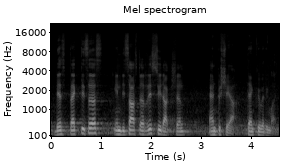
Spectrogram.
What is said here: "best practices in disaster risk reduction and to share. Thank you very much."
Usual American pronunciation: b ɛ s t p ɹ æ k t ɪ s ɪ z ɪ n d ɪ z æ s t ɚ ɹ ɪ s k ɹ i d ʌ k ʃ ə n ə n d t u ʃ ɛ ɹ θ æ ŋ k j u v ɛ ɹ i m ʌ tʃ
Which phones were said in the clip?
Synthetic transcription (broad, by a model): b ɛ s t p ɹ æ k t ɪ s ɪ s ɪ n d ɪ s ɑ s t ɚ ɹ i s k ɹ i d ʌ k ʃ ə n ə n d t u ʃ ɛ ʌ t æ ŋ k j u v ɛ ɹ i m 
